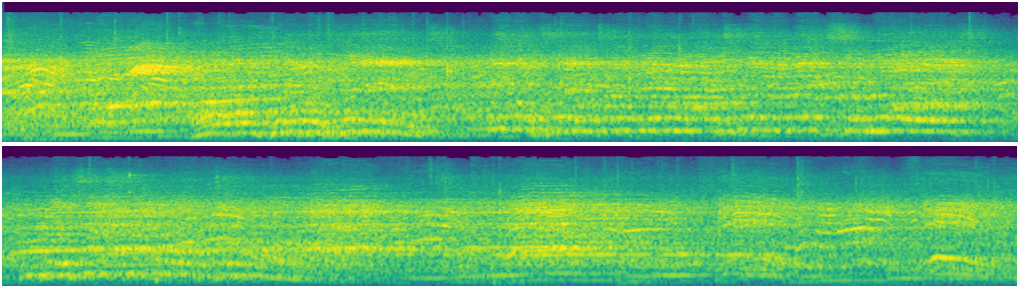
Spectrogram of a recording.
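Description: A group of girls' voices shouting and cheering together over music, with crowd noise in the gym.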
